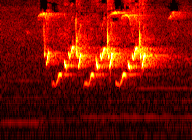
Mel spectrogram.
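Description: A lovebird gives a quick burst of shrill, squeaky chirps, each slurring upward, packed together for about a second and a half over a faint steady hum.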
